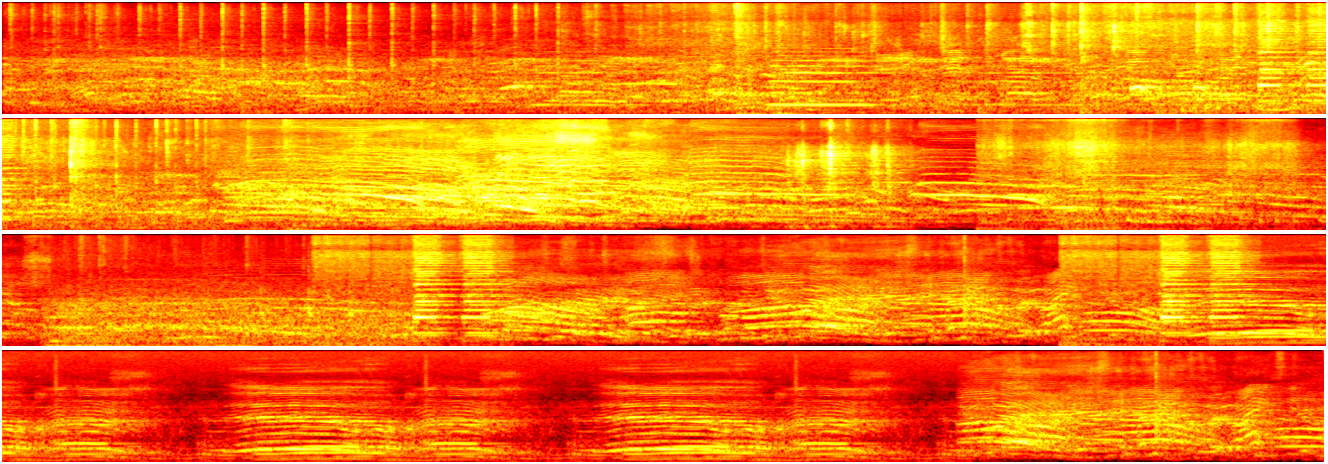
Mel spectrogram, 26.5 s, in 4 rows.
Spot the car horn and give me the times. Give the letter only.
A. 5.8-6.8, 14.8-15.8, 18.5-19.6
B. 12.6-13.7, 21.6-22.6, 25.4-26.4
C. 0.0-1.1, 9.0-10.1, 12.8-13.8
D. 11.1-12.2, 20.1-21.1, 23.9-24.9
A.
